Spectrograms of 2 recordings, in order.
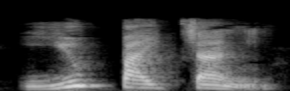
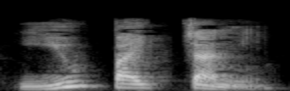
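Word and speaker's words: yupaychani: next word i have for you all is you paichani this means thank you in kichwa so that's yupaichani y u p a y c h a n i you by johnny as well as in spanish many of you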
